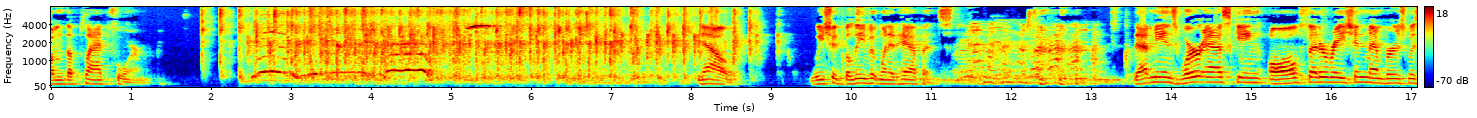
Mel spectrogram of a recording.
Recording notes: Before a live virtual audience in San Diego at the NFB of California state convention.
